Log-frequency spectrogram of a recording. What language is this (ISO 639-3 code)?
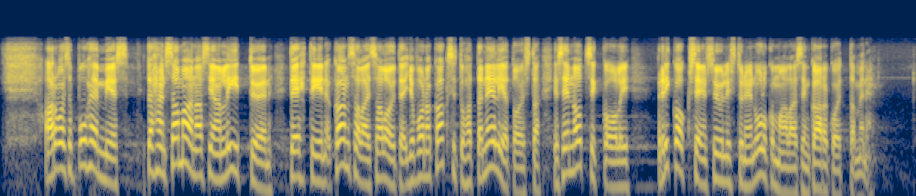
fin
